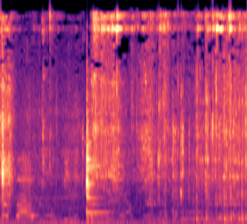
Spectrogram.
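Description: Soil and gravel being scraped during hand digging, with two sharp knocks, one at the start and a louder one about a second in.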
